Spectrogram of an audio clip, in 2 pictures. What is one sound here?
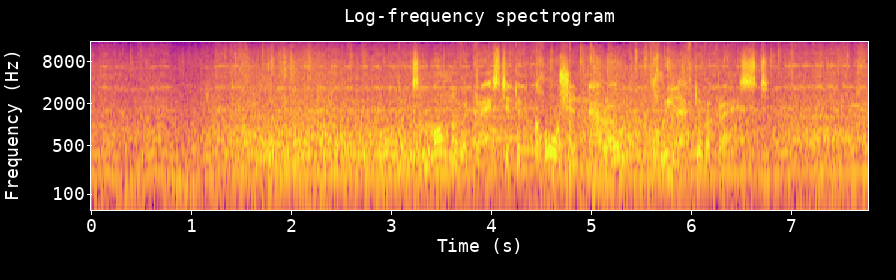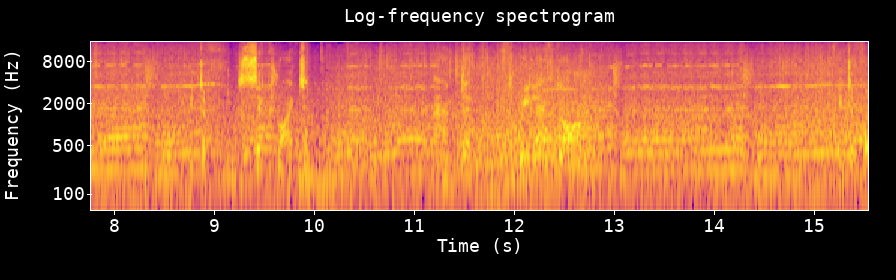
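A rally car engine roars and changes pitch as it shifts gears.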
